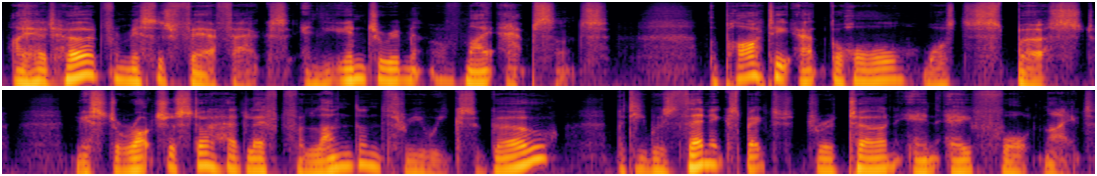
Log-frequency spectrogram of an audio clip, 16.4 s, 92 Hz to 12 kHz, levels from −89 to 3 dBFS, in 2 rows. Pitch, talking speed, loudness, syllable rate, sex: 115 Hz, 140 wpm, -21 LUFS, 3.8 syllables/s, male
